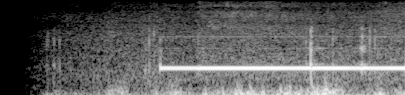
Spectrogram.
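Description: A steady single-pitched radio alert tone from a fire-department dispatch scanner, starting just under a second in, over a low background rumble of radio noise. It is the dispatcher's alert ahead of a fire box announcement.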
